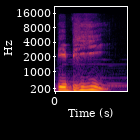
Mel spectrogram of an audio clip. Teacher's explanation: the reduplication is again going to lose aspiration and shorten the vowel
